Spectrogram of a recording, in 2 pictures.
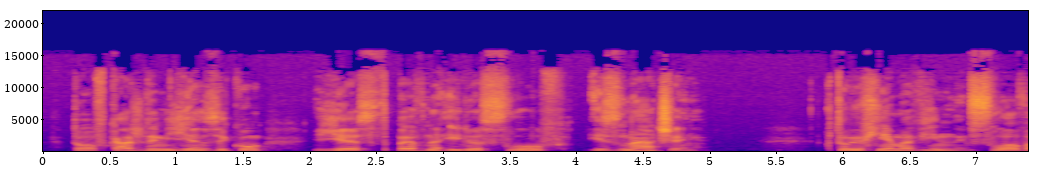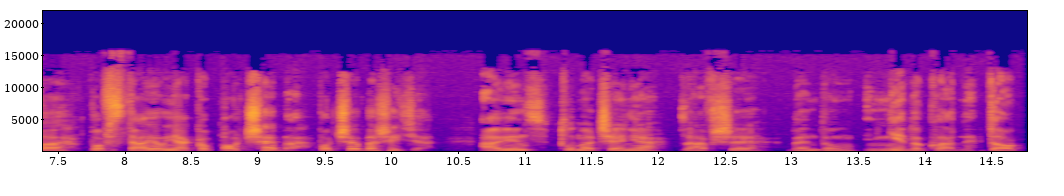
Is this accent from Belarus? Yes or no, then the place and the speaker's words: yes; Belarus; first language Belarusian; Polish is a second language; Jeśli ja się urodziłem jak ta roślina, wyrosłem w tym języku białoruskim, w otoczeniu tych dźwięków białoruskich i tak dalej, cały ten klimat, to mogę najwięcej wydobyć z siebie.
